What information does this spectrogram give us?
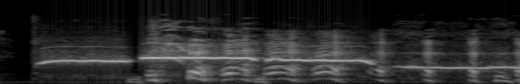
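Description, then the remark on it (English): A short whistled signal tune of three sustained notes, rising then dropping, whistled as the signal once used at work to find a colleague in the bathroom, while someone snickers and chuckles underneath. “And then she whistled back, like, all right, I know where he is.”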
